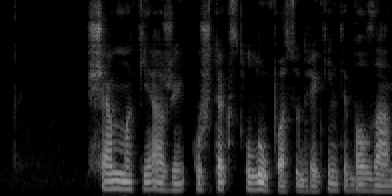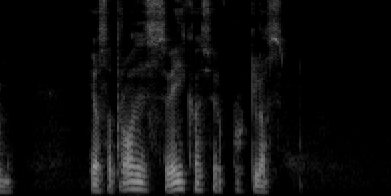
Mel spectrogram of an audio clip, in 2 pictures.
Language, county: Lithuanian, Kaunas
